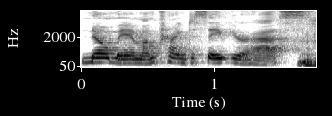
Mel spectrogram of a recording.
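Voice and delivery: ordinary talk

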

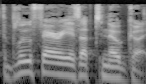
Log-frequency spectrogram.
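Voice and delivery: normal talking voice

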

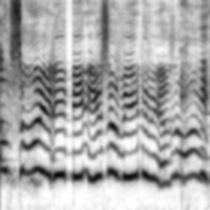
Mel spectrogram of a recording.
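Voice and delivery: put-on cowering, puppyish, apologetic tone. Imitating Alex apologizing after being teased back: imitating Alex cowering. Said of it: "he's like a little puppy cowering".

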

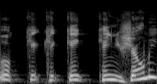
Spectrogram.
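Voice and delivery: put-on heavy, broad Texas accent, high and slow. Retelling what Brother Nichols asked you to show him, in Brother Nichols's thick Texas accent, high voice. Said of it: "had this thick Texas accent".

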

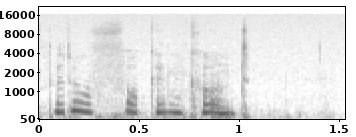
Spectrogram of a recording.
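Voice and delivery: very quiet, hushed, high mutter under the breath. Recounting a film scene where a waved-at man doesn't wave back: Colin Farrell muttering under breath. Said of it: "just under his breath he's like".

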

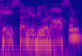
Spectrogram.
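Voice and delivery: normal talking voice

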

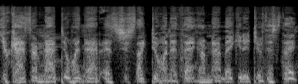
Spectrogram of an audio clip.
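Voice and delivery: hushed, whispered aside. In character, speaking to the group through a psychic connection: whispering. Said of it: "I'm still whispering in our psychic connection".

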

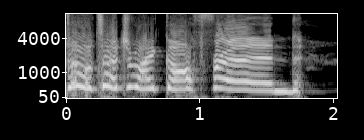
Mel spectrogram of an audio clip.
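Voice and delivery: yelling, shouted battle cry. A player's character charges as a creature attacks her friend, yelling into battle. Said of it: "Yells into battle".

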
